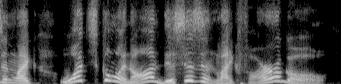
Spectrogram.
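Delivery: put-on high, sing-song Fargo accent with stretched vowels. Fargo bartender tells visitors of her Chicago trip, in an exaggerated Fargo accent. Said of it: "That's exactly how they talk".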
